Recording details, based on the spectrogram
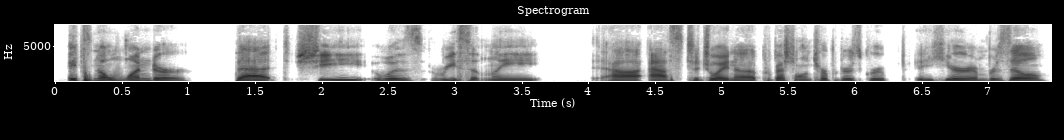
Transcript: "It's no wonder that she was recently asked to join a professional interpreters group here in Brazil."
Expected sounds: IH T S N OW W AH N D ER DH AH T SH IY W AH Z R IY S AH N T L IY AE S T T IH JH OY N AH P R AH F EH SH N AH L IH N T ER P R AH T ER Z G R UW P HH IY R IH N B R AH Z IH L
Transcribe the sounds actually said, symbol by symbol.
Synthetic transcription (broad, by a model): IH T S N OW W AH N D ER DH AH T SH IY W AH Z R IY S AH N T L IY AE S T T IH JH OY N AH P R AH F EH SH N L IH N T ER P R AH T ER Z G R UW P HH IY R IH N B R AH Z IH L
